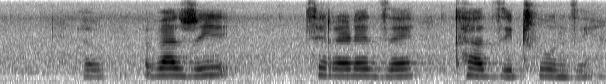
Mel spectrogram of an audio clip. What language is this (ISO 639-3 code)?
ven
